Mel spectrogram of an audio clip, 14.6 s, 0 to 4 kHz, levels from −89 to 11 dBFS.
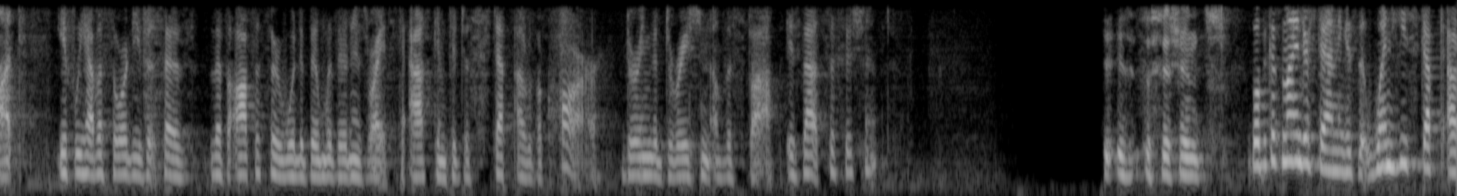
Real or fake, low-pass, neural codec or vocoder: fake; 3.6 kHz; vocoder, 44.1 kHz, 128 mel bands, Pupu-Vocoder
